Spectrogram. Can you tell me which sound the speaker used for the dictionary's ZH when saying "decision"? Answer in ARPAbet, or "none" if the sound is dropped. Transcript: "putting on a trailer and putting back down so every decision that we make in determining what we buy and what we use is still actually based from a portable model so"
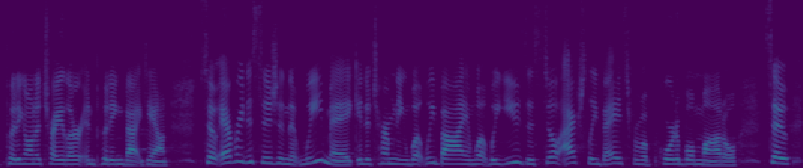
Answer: ZH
